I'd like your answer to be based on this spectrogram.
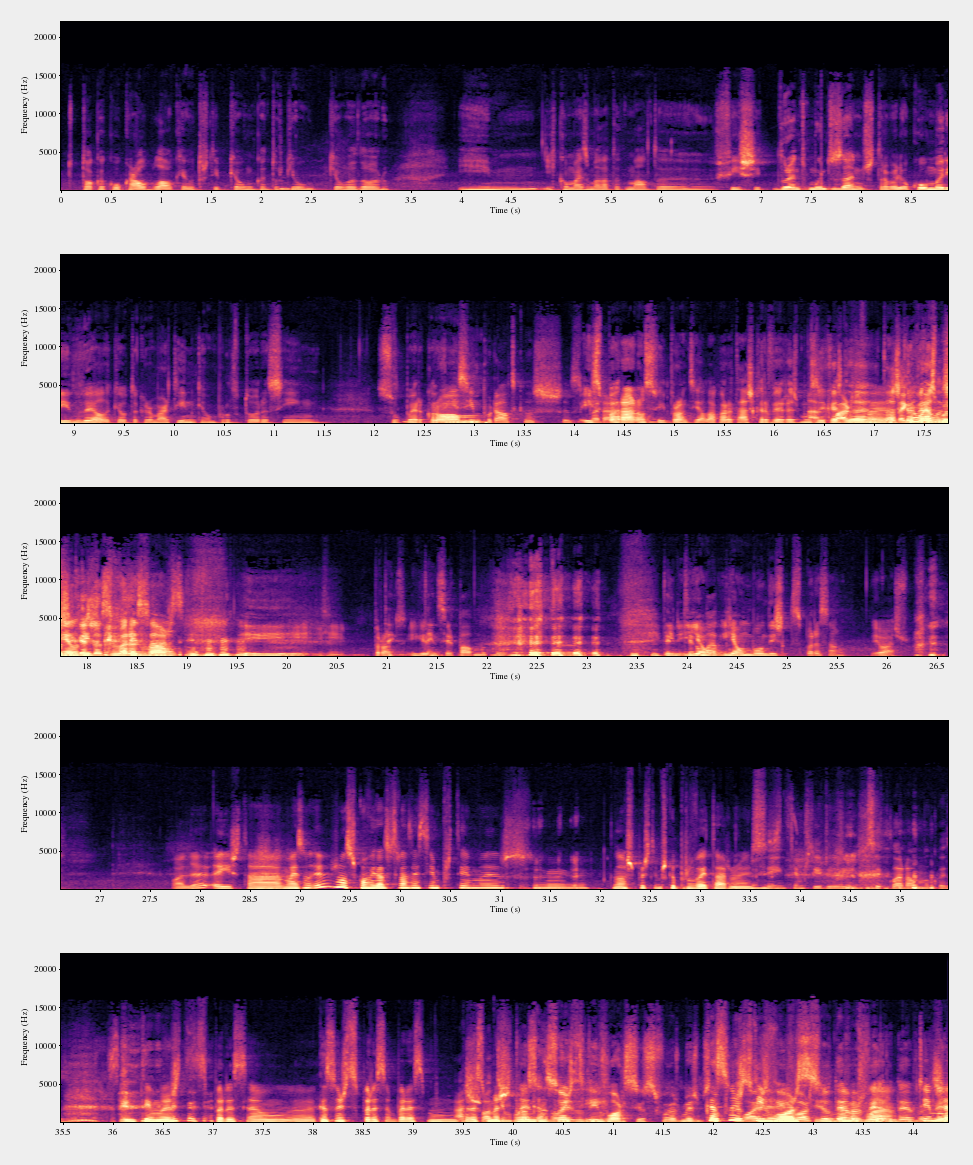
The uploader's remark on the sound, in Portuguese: Chasing Rabbits Record Store. Gravado ao vivo na “nossa” Chasing Rabbits.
